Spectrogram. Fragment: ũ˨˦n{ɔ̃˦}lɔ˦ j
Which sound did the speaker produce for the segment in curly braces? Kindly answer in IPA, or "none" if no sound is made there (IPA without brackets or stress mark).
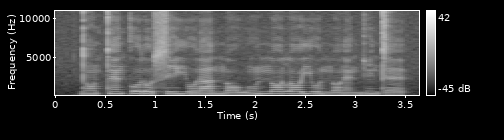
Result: ɔ˦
